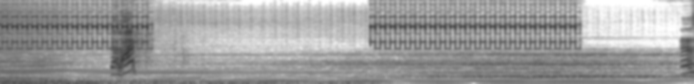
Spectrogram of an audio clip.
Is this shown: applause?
no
